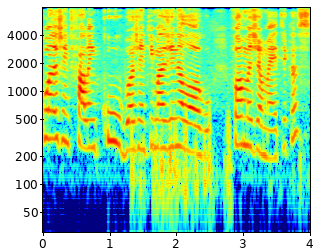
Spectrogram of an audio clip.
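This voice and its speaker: With noticeable background noise, a woman speaks at a fairly slow pace. Her pitch is fairly high, with ordinary pitch variation. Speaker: teacher. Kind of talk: lecture.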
